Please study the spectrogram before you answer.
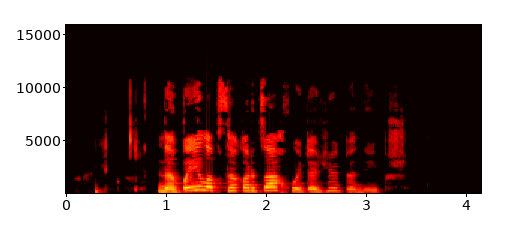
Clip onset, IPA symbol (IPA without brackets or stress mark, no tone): n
